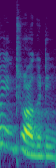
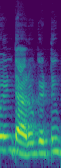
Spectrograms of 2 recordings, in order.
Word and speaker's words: इंट्रोगेटिव: या फिर हमने इसको इंट्रोगेटिव बनाना होता है। कई लोग इसको इंटेरोगेटिव बोलते हैं, वो गलत प्रोनाउंसिएशन है। इसकी सही प्रोनाउंसिएशन क्या है, इंट्रोगेटिव, ठीक है। इंट्रोग इकट्ठा बोलो, टिव बाद में बोलो, इंट्रोगेटिव।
